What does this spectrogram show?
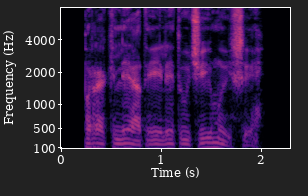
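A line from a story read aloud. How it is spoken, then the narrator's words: Fierce growl. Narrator (Russian): прорычал Вульф, свирепо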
